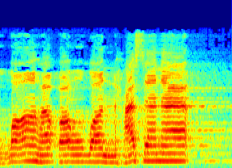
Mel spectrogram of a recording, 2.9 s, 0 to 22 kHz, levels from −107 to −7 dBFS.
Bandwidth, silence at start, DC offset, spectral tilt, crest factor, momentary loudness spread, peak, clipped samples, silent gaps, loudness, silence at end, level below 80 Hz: 10.5 kHz; 0 s; under 0.1%; -5 dB/octave; 14 dB; 8 LU; -4 dBFS; under 0.1%; none; -15 LUFS; 0 s; -58 dBFS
